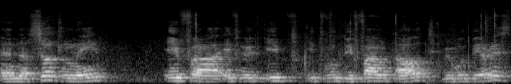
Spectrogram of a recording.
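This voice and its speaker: Against audible room echo, a man with a non-native accent speaks at a moderate pace, his fairly high pitch showing ordinary variation. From Latvia (Riga), Soviet Union. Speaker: rabbi and former Soviet prisoner. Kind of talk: talk to high school students. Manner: halting, many fillers.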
